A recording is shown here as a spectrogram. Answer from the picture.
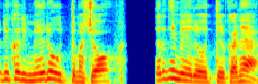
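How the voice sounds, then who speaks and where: In an Okinawan accent, a woman speaks with a fairly high, dark, mellow voice, her tone playful and her intonation lively. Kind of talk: mock live commentary. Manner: playful, scolding.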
